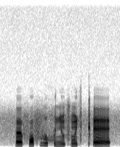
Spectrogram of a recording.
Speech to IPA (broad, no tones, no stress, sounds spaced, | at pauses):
œ f ɔ f v i χʷ ə nʲ ɛ̃ sʷ œ̃ sʲ kʼ ɛ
